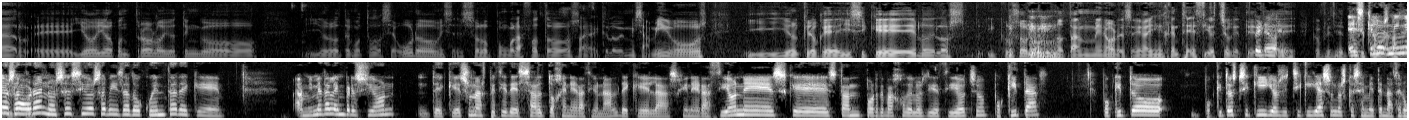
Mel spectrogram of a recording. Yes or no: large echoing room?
no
